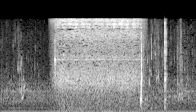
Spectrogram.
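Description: A fishing line whizzes out as a rod casts.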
